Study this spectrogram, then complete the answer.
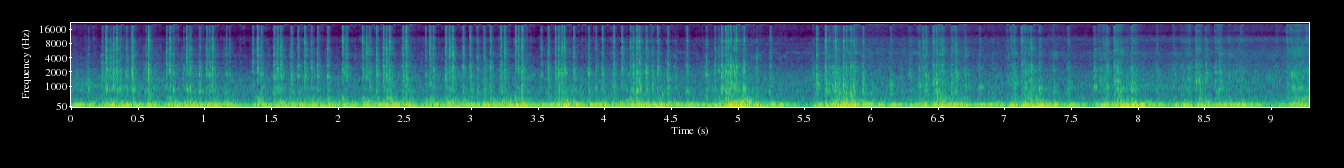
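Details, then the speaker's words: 1968 Ford Fairlane 500 Fastback automatic, sat eight years, first drive, engine running rich: revs climb and hang with no drop in pitch, so it stays in low gear. No upshift. "First ride with all the reps to the glass over there. No shift."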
